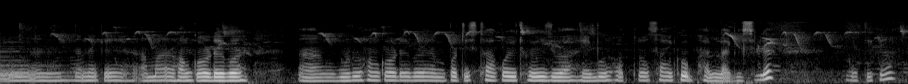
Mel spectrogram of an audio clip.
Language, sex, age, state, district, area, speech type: Assamese, female, 45-60, Assam, Udalguri, rural, spontaneous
